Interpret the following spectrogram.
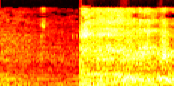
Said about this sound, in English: Excuse my bad cough.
